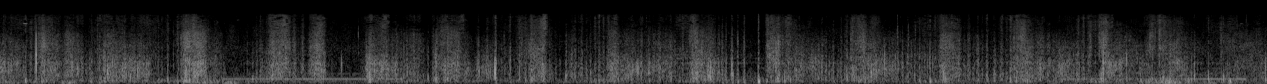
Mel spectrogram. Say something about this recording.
chuze vysokym snehem
walking through snow
footsteps, snow, steps, walk, walking, winter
